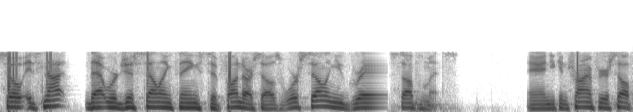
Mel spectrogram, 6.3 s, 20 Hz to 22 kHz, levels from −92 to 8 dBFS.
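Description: Speech, heard through a call path with nothing above 4 kHz, which fits a narrowband G.711 mu-law link. Integer overflow causes violent cracks at 0.09 to 0.52 s before "that we're just", at 1.48 s before "things to", at 2.30 s after "things to", and at 5.78 s. Peaks pushed about 0 to 2 dB past the integer limit wrap to the opposite sign instead of being limited. The cracks are far sharper than clipping. From 3.66 to 3.90 s, about 220 ms of audio is missing, likely from a long network dropout. The receiver fills almost the whole gap by stretching the last sound into a fading buzz or hiss. The speech then resumes further on, without the lost part.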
